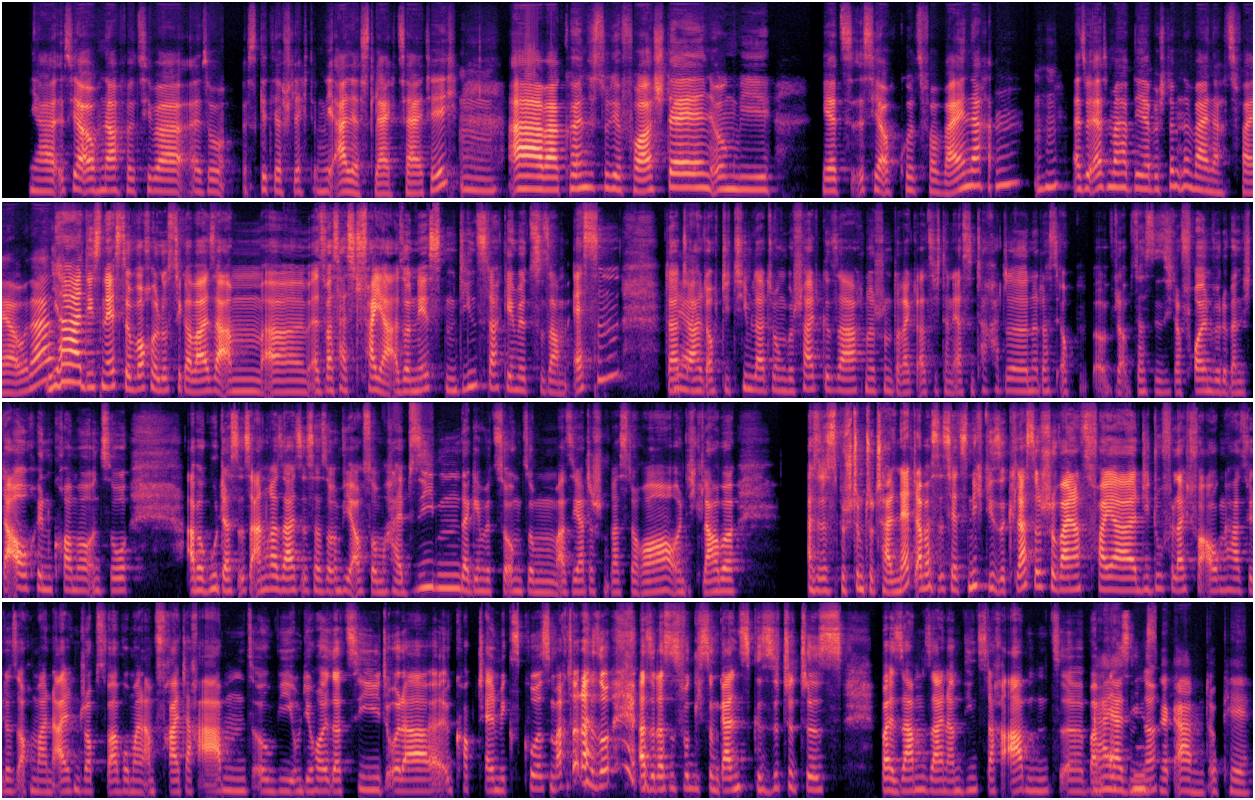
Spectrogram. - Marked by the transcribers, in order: laughing while speaking: "oder so"
- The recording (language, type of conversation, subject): German, advice, Wie gehe ich mit Einsamkeit nach einem Umzug in eine neue Stadt um?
